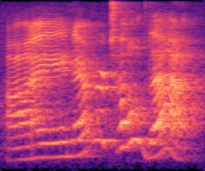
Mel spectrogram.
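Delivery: loud, slow protest; squire cries out. Acted. Squire protests loudly to the captain, crying out. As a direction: cry out in denial. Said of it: "the squire cried".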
